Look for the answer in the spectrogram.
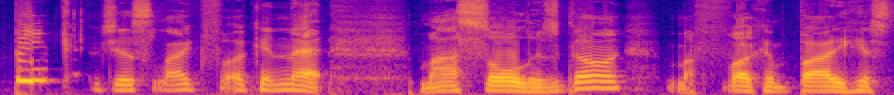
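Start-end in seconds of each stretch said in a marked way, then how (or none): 0.1-0.4 sound-effect bink. Retold or imitated. The sound of sudden death.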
